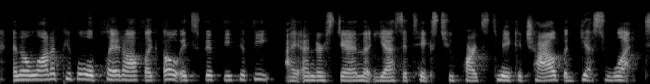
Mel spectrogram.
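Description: With a normal speaking voice at medium pitch, a woman speaks at a fairly quick pace and fairly even intonation, in a dry, close sound with no echo. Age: 30s. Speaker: life coach podcast co-host. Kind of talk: casual chat.

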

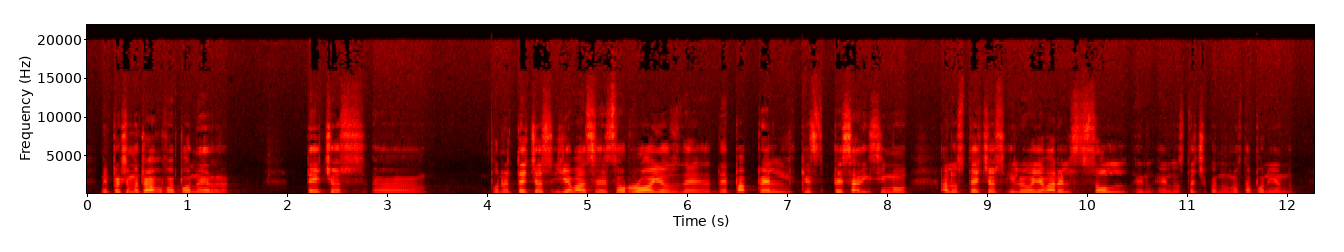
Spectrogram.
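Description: Over a quiet background, a man speaks with a Guatemalan accent at medium pitch, a moderate pace, and ordinary pitch variation. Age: 60s. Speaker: birdwatching guide and children's charity founder. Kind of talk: interview.

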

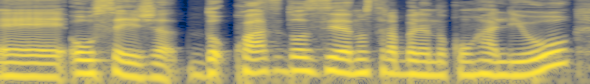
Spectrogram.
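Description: On a very clean recording with a silent background and a dry, close sound with no echo, a woman speaks at a moderate pace with lively intonation in a normal speaking voice. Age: 30s. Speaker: journalist and content creator. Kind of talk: casual chat.

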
